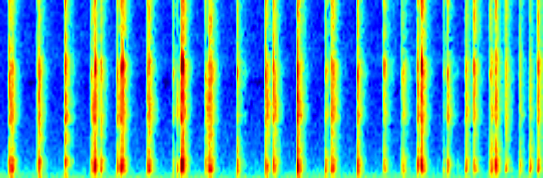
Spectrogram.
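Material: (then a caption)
Bamboo. Long nails tap and lightly scrape the solid bamboo back of a paddle hairbrush held by its handle. About two dozen short, crisp clicks come in an uneven rhythm, each bright and dry with almost no ring, and a faint scratchy rasp sits under some of them.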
